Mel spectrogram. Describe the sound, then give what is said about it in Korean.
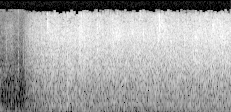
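A sudden rain shower in mid-June starts pouring down, a dense steady hiss of drops striking a surface after a brief quieter moment, heard from under the eaves of a small shoe shop, with no voices. “아, 갑자기 웬 소나기야.”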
